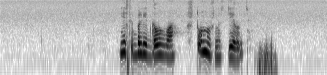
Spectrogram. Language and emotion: Russian, sad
